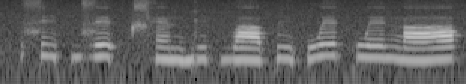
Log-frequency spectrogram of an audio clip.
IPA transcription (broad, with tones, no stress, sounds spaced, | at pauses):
s i˦ ʔ d͡z e˦ ʔ t͡ɕʰ ẽ˨˩ m ɡ i˨ ʔ b a˨˩ p i˨ ʔ w e˦ k w e˧ ŋ a˨˦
